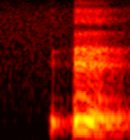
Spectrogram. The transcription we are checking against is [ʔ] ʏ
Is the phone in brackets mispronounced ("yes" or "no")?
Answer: no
